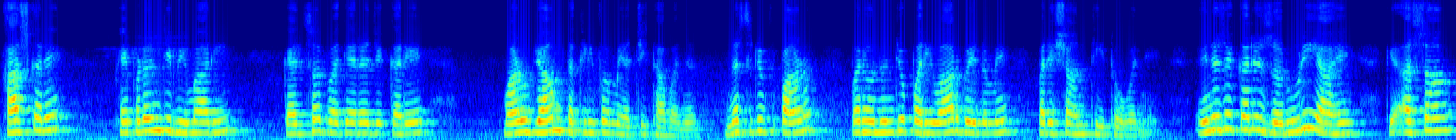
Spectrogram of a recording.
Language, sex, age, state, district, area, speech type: Sindhi, female, 60+, Gujarat, Kutch, urban, spontaneous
